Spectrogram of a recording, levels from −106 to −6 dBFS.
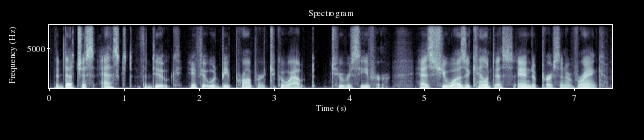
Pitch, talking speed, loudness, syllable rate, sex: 115 Hz, 205 wpm, -20 LUFS, 5.2 syllables/s, male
